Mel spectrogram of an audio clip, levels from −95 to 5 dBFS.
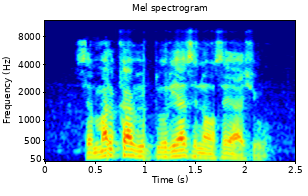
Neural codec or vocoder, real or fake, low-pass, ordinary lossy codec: none; real; 7.2 kHz; Opus, 32 kbps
